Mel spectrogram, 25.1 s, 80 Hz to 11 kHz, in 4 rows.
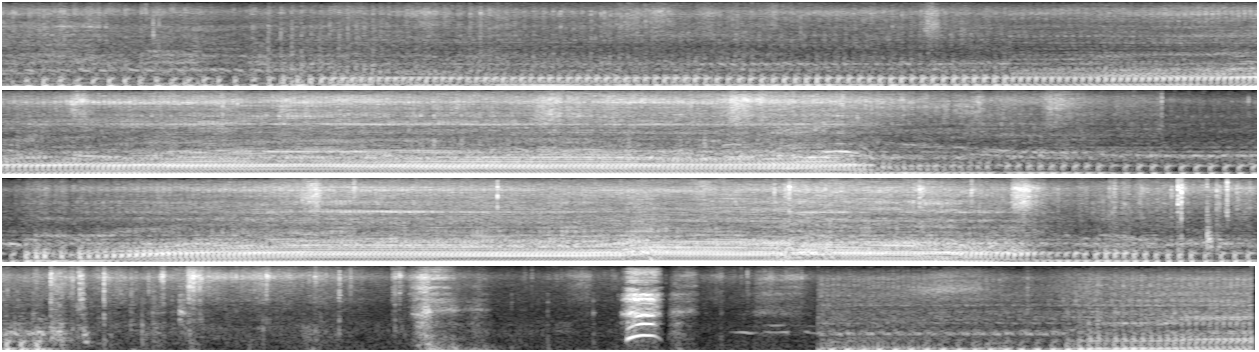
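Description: A Kawasaki KLX140 dirt bike rides nearby, its engine droning loudly and rising and falling twice as it accelerates and eases off, then fading into rough thumps and clatter near the end.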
